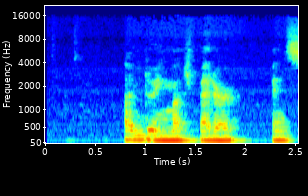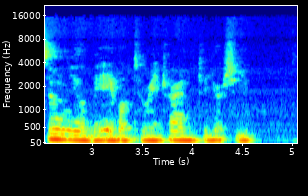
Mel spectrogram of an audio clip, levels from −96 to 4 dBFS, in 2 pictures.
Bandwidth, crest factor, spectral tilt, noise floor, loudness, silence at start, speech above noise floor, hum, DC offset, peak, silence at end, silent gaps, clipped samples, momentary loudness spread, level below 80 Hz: 9 kHz; 14 dB; -7.5 dB/octave; -60 dBFS; -21 LUFS; 0.8 s; 40 dB; none; under 0.1%; -8 dBFS; 0.45 s; none; under 0.1%; 11 LU; -54 dBFS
